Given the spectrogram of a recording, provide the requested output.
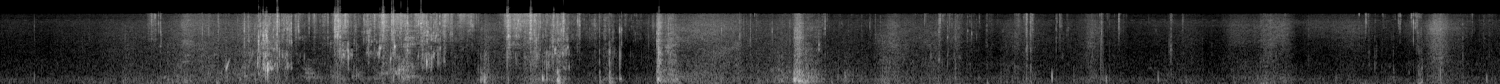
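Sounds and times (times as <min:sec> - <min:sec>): fish thrashing in slushy water: 0:01.5 - 0:08.0.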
